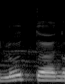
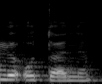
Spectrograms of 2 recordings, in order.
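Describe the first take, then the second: First: The article is elided and joined to the vowel. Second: The article is a separate syllable before the vowel. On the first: The speaker calls it right. "C'est l'automne" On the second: The speaker calls it wrong. "On ne dit pas le automne"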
